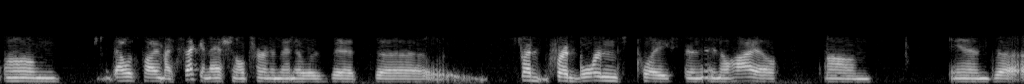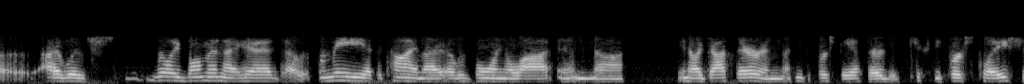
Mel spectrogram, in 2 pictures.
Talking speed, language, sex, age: 165 wpm, English, female, 40-59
